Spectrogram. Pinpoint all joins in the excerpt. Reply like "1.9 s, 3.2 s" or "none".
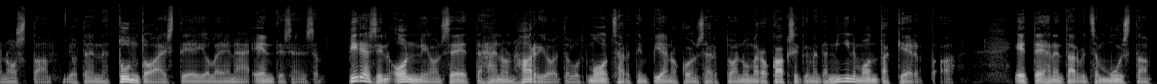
3.3 s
